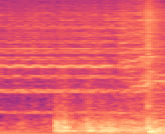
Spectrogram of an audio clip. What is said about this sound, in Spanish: el trueno también fue parte de los efectos de sonido que tenemos preparados aquí en Ciudad Caníbal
